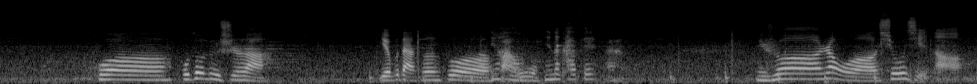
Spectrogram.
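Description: A woman speaks calmly across a table.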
